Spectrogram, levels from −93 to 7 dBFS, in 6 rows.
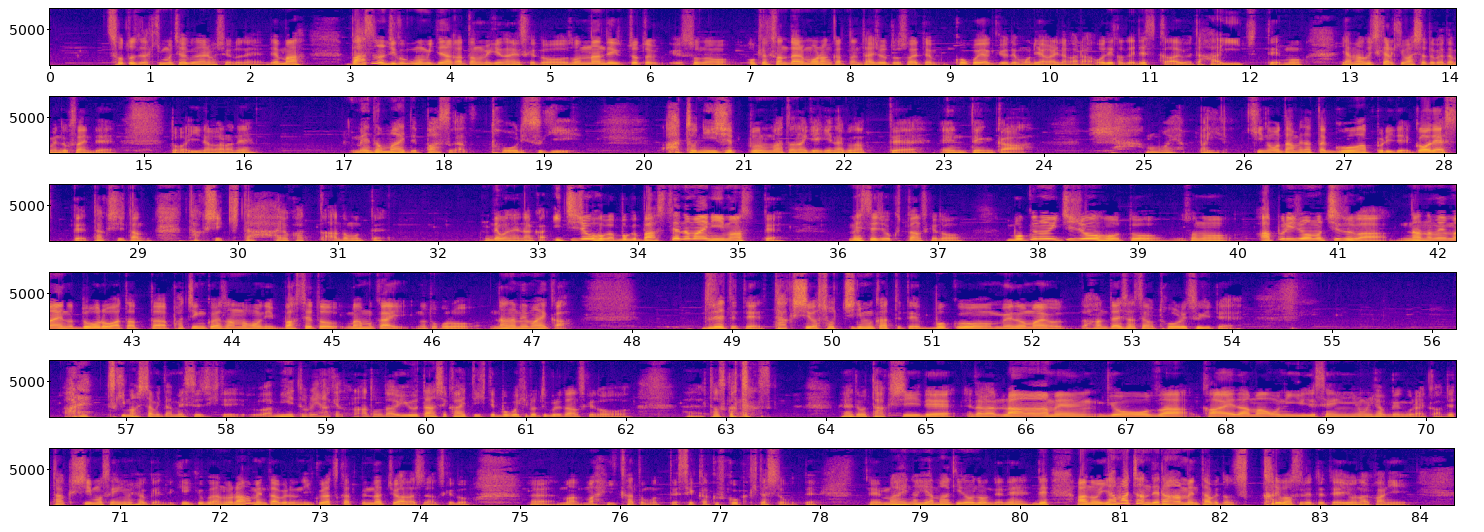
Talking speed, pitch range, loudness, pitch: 380 characters per minute, 85-135 Hz, -18 LUFS, 105 Hz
